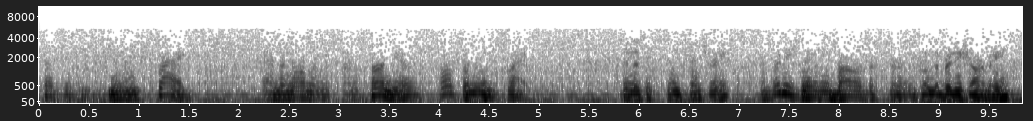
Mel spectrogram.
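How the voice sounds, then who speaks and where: A man announcing in a formal, didactic mid-century radio style from a script. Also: medium pitch. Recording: noisy, narrow-band vintage radio recording.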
